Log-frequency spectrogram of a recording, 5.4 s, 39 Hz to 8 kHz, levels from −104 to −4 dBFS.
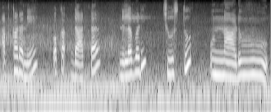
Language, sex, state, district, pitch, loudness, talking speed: Telugu, male, Andhra Pradesh, Sri Satya Sai, 220 Hz, -16 LUFS, 65 wpm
